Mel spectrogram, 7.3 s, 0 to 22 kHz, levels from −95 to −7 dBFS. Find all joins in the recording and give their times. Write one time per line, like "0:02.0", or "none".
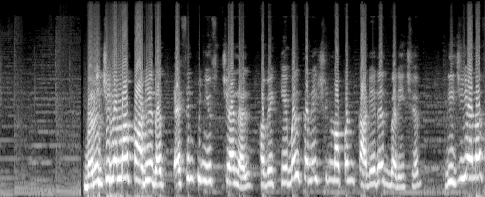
0:01.2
